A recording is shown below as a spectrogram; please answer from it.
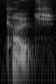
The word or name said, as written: coach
